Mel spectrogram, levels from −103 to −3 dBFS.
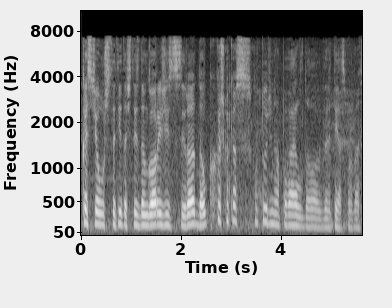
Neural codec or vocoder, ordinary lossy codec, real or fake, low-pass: none; MP3, 48 kbps; real; 7.2 kHz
